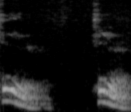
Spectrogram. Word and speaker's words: whole: 자, 예를 들면 이렇게 있을 때도 W에서 W 발음하는 게 아니라 whole, W 발음하지 않고 H 발음을 합니다.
